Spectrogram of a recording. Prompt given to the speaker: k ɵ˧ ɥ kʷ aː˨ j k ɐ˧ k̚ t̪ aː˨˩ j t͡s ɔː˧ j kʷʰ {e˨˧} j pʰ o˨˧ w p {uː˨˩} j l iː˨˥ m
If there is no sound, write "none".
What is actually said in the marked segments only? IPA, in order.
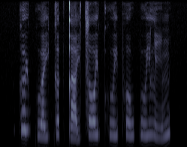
e˨˧, uː˨˧

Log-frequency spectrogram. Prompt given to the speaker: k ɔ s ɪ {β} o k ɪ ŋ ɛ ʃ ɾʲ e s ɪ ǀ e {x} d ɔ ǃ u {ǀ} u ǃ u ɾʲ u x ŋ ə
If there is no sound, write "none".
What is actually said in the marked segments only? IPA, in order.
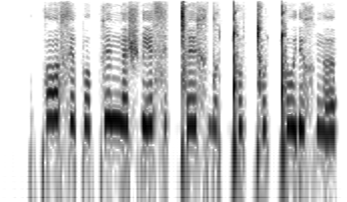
p, x, ǀ

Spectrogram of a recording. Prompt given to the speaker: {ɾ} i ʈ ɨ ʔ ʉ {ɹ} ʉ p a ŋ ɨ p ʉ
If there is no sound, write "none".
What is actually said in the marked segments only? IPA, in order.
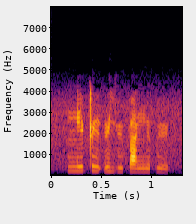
n, j

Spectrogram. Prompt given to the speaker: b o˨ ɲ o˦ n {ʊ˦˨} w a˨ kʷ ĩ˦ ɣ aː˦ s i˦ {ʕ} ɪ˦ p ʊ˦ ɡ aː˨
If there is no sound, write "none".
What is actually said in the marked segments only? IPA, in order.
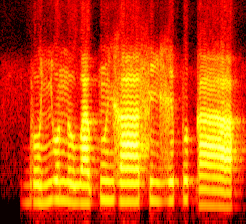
ʊ˨, ɣ

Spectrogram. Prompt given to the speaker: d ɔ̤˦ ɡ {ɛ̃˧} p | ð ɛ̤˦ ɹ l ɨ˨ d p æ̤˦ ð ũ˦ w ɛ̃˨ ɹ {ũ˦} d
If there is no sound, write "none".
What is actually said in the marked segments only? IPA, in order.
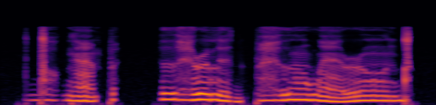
æ̃˧, ũ˦

